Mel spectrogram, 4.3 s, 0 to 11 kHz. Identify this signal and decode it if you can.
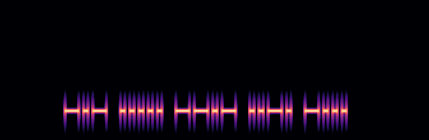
Morse code, heard as a keyed tone, about 26 wpm, 700 Hz. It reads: K5QFB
